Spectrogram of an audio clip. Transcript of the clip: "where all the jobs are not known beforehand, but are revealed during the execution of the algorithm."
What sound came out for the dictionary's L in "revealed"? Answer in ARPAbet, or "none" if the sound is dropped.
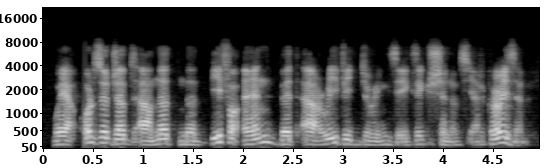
none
